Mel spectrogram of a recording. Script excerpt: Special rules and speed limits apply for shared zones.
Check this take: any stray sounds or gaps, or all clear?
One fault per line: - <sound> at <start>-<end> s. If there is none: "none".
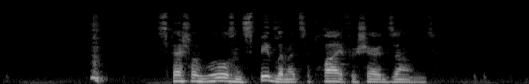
- whoosh at 0.9-1.1 s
